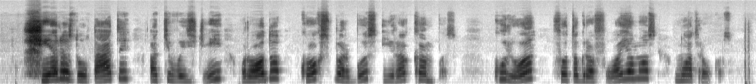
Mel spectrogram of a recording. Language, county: Lithuanian, Kaunas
